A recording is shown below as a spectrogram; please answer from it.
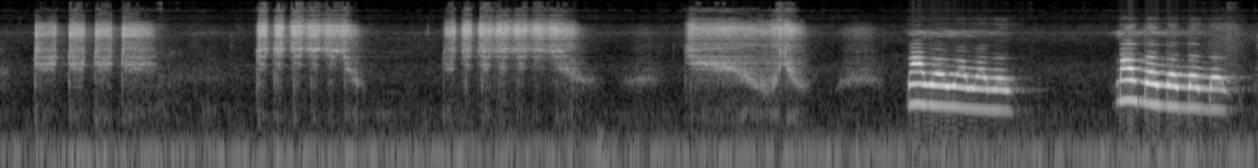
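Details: A mother cat plays with her kittens indoors; two clear, descending harmonic meows near the end follow a series of broadband clicks and rustles, with a person talking softly in Bengali.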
